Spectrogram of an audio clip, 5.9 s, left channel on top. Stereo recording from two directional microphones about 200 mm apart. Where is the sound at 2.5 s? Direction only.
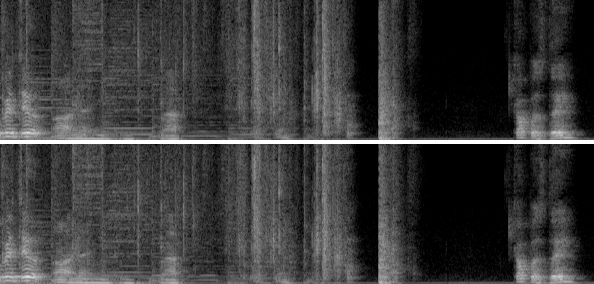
5° left (ahead or behind).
